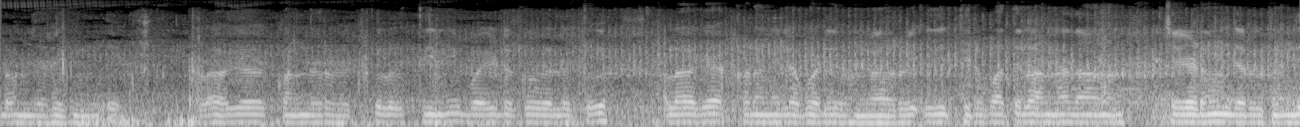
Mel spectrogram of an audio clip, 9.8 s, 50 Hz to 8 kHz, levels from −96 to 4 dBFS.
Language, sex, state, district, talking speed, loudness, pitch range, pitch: Telugu, male, Andhra Pradesh, Sri Satya Sai, 105 wpm, -17 LUFS, 125-130 Hz, 125 Hz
